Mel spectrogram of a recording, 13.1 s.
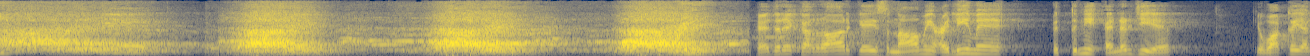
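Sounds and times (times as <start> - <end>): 
crowd shouting in response to the Naara-e-Haidari slogan: 0.0 - 7.6
speech: 7.7 - 11.8, 12.6 - 13.0.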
